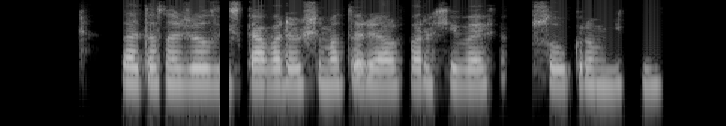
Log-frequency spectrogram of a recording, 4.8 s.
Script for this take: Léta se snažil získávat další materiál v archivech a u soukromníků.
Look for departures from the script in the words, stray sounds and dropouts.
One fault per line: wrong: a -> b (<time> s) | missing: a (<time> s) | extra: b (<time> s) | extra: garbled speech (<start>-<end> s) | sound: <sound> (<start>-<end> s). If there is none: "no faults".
missing: se (1.1 s)
sound: dropout (1.5-1.5 s)
missing: a u (3.3 s)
